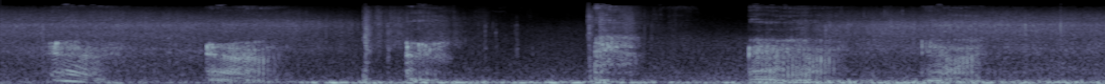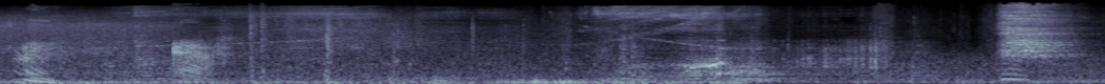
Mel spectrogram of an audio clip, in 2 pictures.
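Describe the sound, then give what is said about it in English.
A fierce storm roars steadily, with a deep low rumble beneath hissing wind and a series of sharp, booming bursts that flare up every second or two throughout. “Is this tent thing gonna hold up in the face of that storm?”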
